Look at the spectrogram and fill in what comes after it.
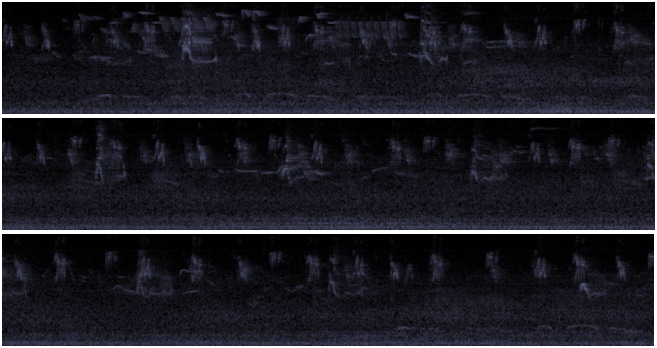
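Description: Several songbirds singing and calling together, a dense run of short chirps and warbled phrases, over a low steady background rumble.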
